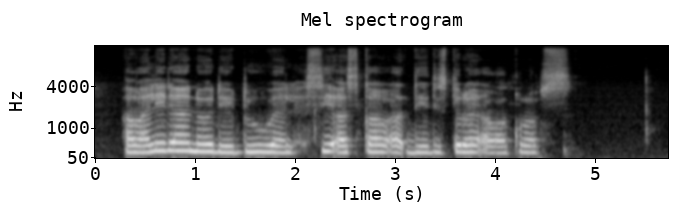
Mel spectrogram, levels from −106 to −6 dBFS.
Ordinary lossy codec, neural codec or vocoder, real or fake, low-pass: none; vocoder, 44.1 kHz, 128 mel bands, Pupu-Vocoder; fake; 14.4 kHz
